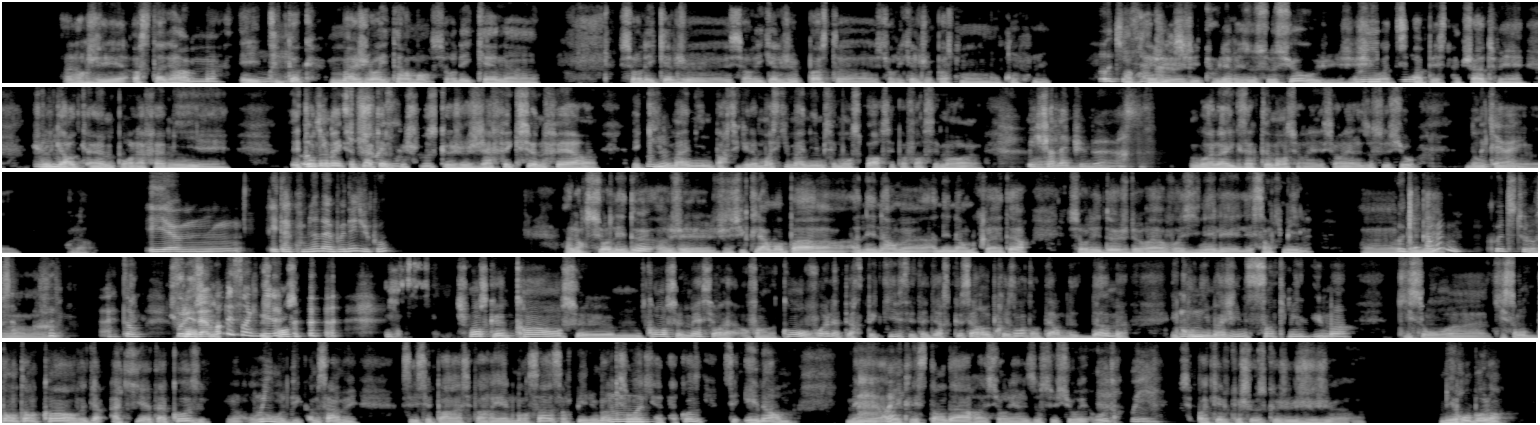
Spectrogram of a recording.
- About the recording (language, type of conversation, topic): French, podcast, Comment choisis-tu ce que tu gardes pour toi et ce que tu partages ?
- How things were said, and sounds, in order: stressed: "m'anime"; chuckle; other background noise; chuckle; chuckle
